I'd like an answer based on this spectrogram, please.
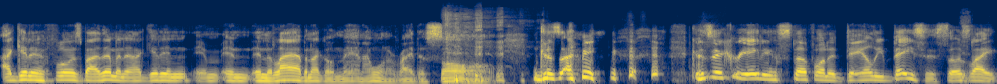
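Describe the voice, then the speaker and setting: A man speaks at medium pitch and a moderate pace. His pitch swings very widely. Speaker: voice actor. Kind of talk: interview answer.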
